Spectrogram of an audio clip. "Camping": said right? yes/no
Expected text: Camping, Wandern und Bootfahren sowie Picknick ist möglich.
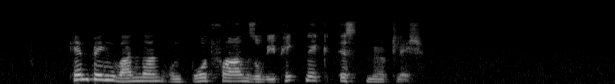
yes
